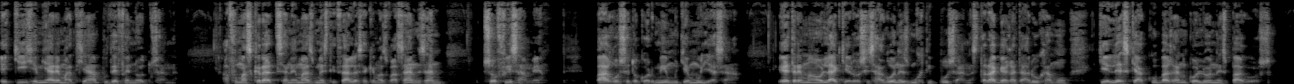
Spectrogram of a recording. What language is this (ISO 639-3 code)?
ell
